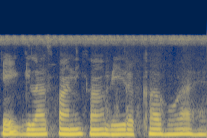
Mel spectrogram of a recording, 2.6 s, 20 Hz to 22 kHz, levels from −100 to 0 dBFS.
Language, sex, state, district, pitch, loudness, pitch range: Hindi, male, Uttar Pradesh, Shamli, 135 Hz, -16 LUFS, 130-140 Hz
